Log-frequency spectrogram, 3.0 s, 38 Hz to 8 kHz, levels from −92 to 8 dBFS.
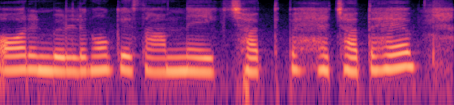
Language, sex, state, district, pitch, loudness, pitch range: Hindi, female, Uttar Pradesh, Deoria, 230 Hz, -14 LUFS, 215-235 Hz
